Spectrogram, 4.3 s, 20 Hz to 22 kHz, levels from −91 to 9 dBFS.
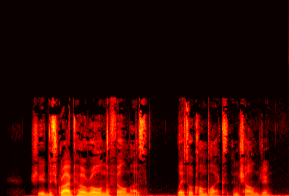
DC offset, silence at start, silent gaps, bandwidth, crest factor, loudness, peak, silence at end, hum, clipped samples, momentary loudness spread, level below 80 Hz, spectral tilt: under 0.1%; 0.45 s; none; 11.5 kHz; 22 dB; -29 LUFS; -8 dBFS; 0 s; none; under 0.1%; 15 LU; -46 dBFS; -4 dB/octave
